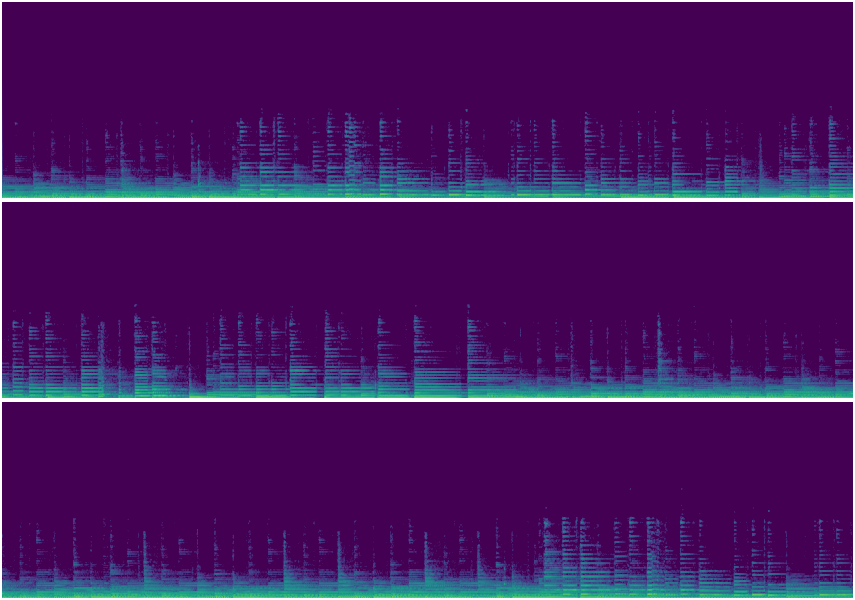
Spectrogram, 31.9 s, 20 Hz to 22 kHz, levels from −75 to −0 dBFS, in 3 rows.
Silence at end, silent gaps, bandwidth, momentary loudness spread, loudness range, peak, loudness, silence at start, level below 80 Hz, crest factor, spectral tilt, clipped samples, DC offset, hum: 0 s; none; 9 kHz; 5 LU; 3 LU; -8 dBFS; -23 LUFS; 0 s; -28 dBFS; 14 dB; -8.5 dB/octave; under 0.1%; under 0.1%; none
